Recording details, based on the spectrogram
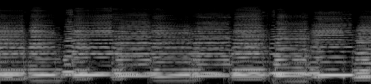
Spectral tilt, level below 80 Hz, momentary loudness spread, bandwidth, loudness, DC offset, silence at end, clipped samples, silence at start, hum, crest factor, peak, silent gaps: -2.5 dB/octave; -66 dBFS; 4 LU; 16 kHz; -24 LUFS; under 0.1%; 0 s; under 0.1%; 0 s; none; 16 dB; -8 dBFS; none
